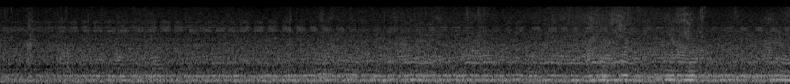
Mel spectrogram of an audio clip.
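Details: A swarm of bees leaving its hive fills the air with an unbroken buzzing drone, low humming bands rising slightly in loudness toward the end as nearer insects pass.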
